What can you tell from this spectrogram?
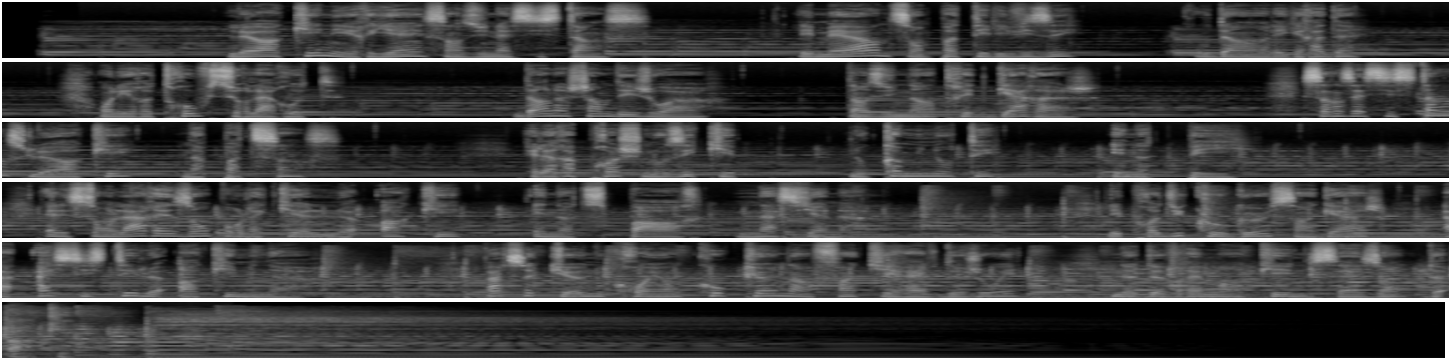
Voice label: Publicite Pose Inspirant Qc soutenu; Kruger

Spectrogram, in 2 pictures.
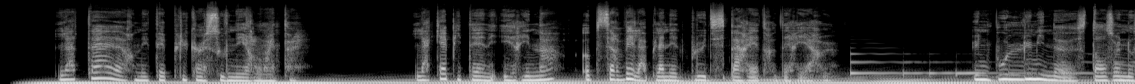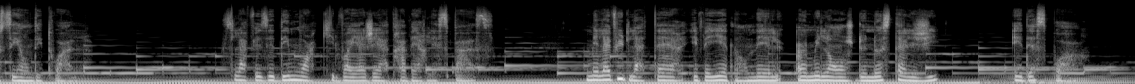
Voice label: Narration documentaire Pique la curiosi; La decouverte des planetes; Quebeco

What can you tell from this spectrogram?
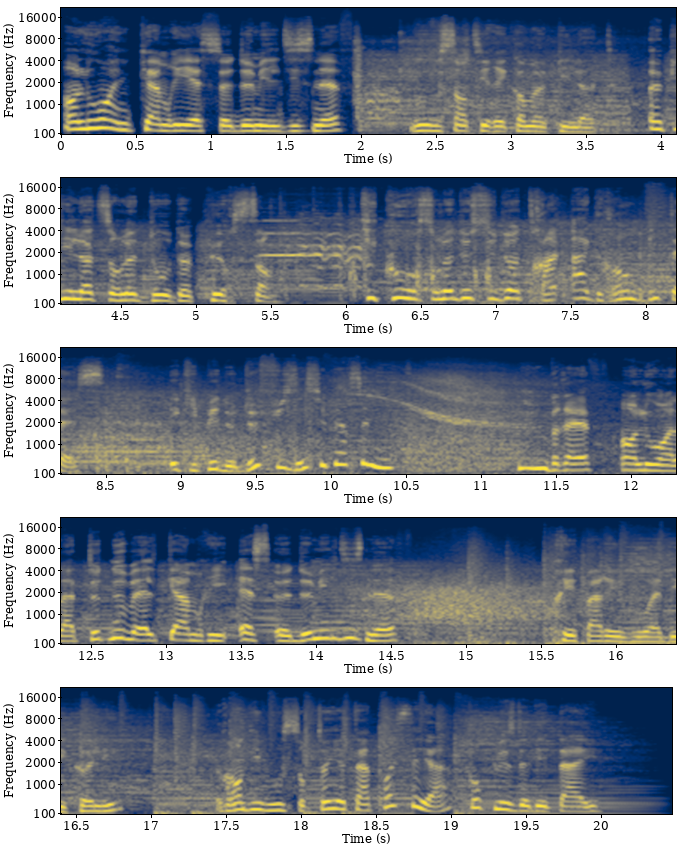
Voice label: Fictive Promotionnelle Affirmée Avec sourire, Affirmée - Souriante - Québécois soutenu; Toyota

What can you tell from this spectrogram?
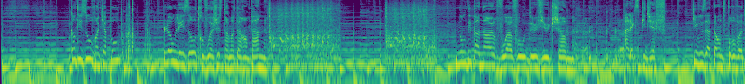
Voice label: Rassurante amicale avec sourire, Amicale - Souriante - Québécois naturel; CAA Québec

